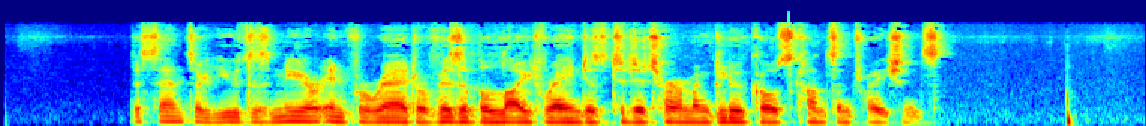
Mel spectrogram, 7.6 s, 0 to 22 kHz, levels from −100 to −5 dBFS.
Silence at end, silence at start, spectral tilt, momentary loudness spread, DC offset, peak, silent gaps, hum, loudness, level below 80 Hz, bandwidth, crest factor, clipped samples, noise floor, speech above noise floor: 0.5 s; 0.9 s; -4 dB/octave; 7 LU; under 0.1%; 0 dBFS; none; none; -17 LUFS; -36 dBFS; 11.5 kHz; 18 dB; under 0.1%; -66 dBFS; 49 dB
